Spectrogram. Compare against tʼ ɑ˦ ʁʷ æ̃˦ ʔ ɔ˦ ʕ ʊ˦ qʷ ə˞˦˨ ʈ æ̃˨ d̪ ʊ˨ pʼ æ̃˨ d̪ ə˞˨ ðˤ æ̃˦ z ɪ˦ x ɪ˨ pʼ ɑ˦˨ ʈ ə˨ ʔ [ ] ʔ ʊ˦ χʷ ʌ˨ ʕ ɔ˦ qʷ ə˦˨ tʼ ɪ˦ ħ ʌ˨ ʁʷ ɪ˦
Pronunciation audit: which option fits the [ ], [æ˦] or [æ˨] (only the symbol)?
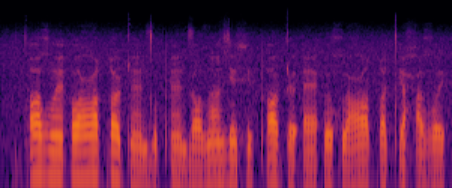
æ˨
